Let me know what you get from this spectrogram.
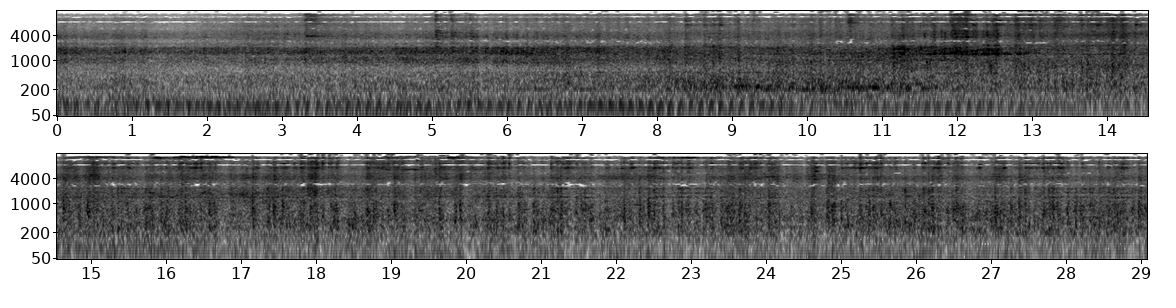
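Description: Pakistan Railways diesel-hauled passenger train passing close by. The locomotive's engine grows louder as it approaches, then the coach wheels keep up a long, steady clatter over the rail joints as the train rolls past.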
